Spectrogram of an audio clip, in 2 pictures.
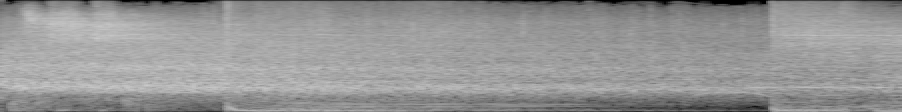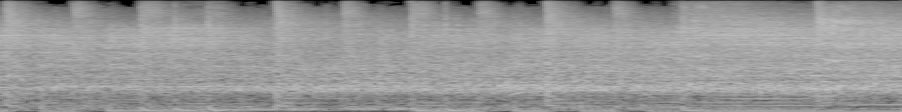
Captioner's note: crowd cheering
